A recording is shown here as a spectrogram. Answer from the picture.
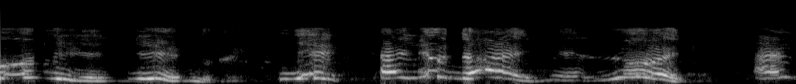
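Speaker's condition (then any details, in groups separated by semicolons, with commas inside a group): Cerebral palsy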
